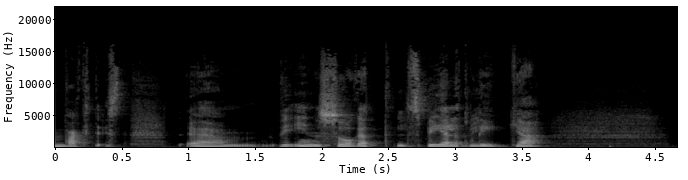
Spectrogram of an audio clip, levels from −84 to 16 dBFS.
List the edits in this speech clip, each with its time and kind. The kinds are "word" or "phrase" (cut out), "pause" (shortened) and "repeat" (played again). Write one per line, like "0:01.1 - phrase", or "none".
0:01.7 - word
0:03.1 - phrase

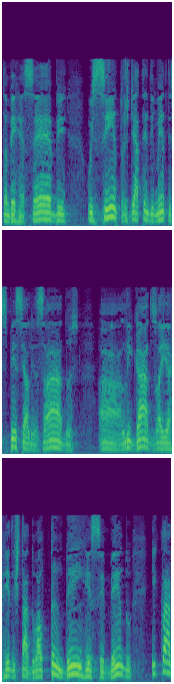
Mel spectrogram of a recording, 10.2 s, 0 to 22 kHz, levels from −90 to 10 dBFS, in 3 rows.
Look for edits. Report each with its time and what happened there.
none

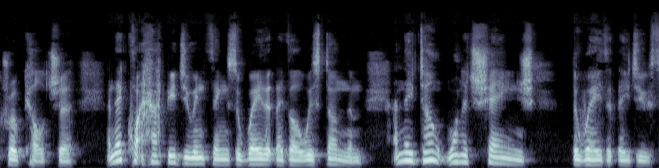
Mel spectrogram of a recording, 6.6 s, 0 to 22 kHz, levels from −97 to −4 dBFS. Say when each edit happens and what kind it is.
none

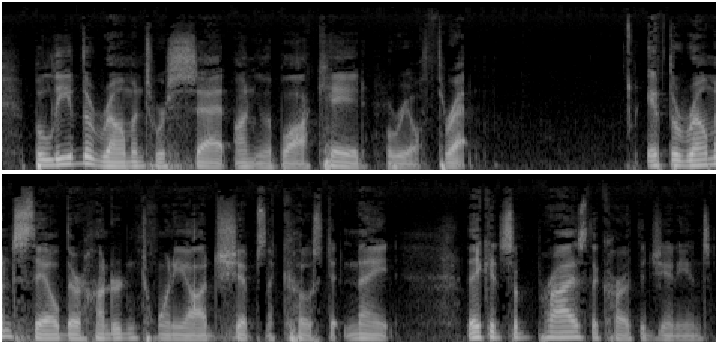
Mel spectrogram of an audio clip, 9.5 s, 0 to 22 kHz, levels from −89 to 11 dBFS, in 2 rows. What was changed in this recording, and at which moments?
0:01.7 - word
0:02.6 - phrase
0:06.5 - word

